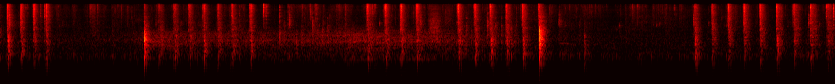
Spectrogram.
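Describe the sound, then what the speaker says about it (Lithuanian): Thick stems are finely chopped with a knife on a board, a quick, steady run of sharp taps repeated in bursts with brief pauses between. "Ir taip pat reikia labai smulkiai supjaustyti."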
